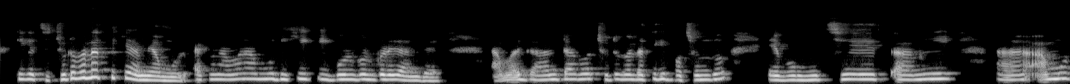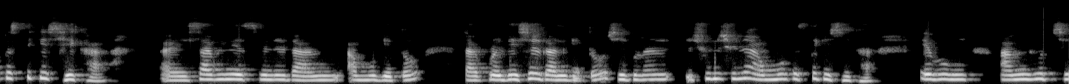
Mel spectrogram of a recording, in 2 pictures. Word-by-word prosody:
ঠিক 240 Hz, 0 st, -2 dB
আছে? 235 Hz, -3 st, -11 dB
ছোটবেলা 280 Hz, +8 st, +5 dB
থেকেই 300 Hz, -3 st, 0 dB
আমি 205 Hz, 0 st, +6 dB
আম্মুর। 175 Hz, -2 st, 0 dB, 0.2 s
এখন 230 Hz, +2 st, -4 dB
আমার 240 Hz, +3 st, -2 dB
আম্মু 250 Hz, 0 st, 0 dB
দেখি 230 Hz, +2 st, -1 dB
কি, 240 Hz, -, -4 dB
গুন 230 Hz, 0 st, +4 dB
গুন 235 Hz, -1 st, +2 dB
করে 225 Hz, -1 st, +4 dB
গান 190 Hz, -3 st, 0 dB
গায়। 165 Hz, -1 st, -3 dB, 0.6 s
আমার -, -, -1 dB
গানটা 220 Hz, +3 st, -1 dB
আমার 245 Hz, +1 st, 0 dB
ছোটবেলা 225 Hz, 0 st, 0 dB
থেকেই 240 Hz, -2 st, -1 dB
পছন্দ 210 Hz, +2 st, -1 dB, 0.6 s
এবং 200 Hz, +1 st, +1 dB, 0.2 s
হচ্ছে 210 Hz, +2 st, -2 dB, 0.6 s
আমি 230 Hz, +3 st, +1 dB, 0.7 s
আ -, -, -4 dB, 0.4 s
আম্মুর 255 Hz, +3 st, +2 dB
কাছ 275 Hz, -2 st, 0 dB
থেকে 295 Hz, 0 st, 0 dB, 0.2 s
শেখা। 210 Hz, -6 st, 0 dB, 0.7 s
এ -, -, -2 dB, 0.3 s
সাবিনা 230 Hz, 0 st, +3 dB
ইয়াসমিনের 225 Hz, -1 st, +2 dB
গান 190 Hz, -1 st, +2 dB, 0.4 s
আম্মু 200 Hz, 0 st, +2 dB
গেত। 185 Hz, 0 st, +2 dB, 0.6 s
তারপরে 195 Hz, +2 st, +2 dB
দেশের 225 Hz, +4 st, +3 dB
গান 210 Hz, -1 st, +5 dB
গেত 185 Hz, -, -4 dB, 0.2 s
সেগুলার 220 Hz, 0 st, +1 dB, 0.4 s
শুনে, 260 Hz, 0 st, +1 dB
শুনে 265 Hz, +1 st, +1 dB
আম্মুর 225 Hz, +2 st, +2 dB
কাছ 245 Hz, -1 st, -1 dB
থেকে 245 Hz, -2 st, +1 dB
শিখা। 175 Hz, -5 st, -3 dB, 0.6 s
এবং 235 Hz, 0 st, +3 dB, 0.6 s
আমি 225 Hz, +2 st, +4 dB
হচ্ছে 250 Hz, -1 st, -1 dB
225 Hz, 140 wpm, -15 LUFS, 210-245 Hz, 0.7 s, আমি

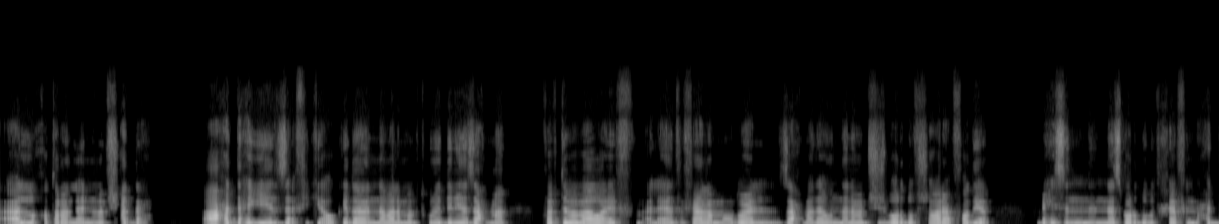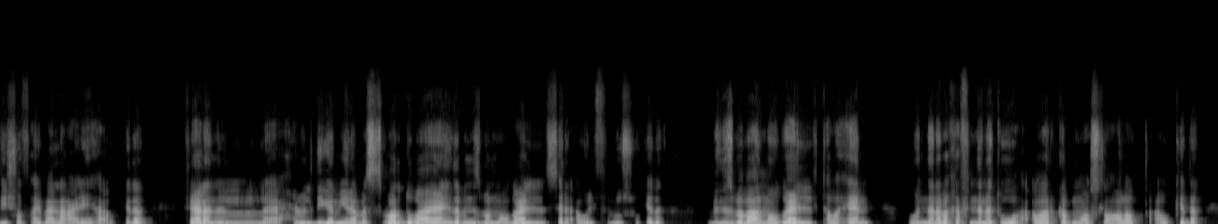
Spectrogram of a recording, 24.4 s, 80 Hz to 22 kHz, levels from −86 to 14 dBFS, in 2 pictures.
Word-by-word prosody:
أقل 125 Hz, 0 st, +4 dB
خطرًا 120 Hz, 0 st, -2 dB
لإن 120 Hz, 0 st, -1 dB
أنا 130 Hz, -, -3 dB
ما 130 Hz, -, -2 dB
فيش 130 Hz, -, -12 dB
حد 140 Hz, -2 st, -5 dB, 0.7 s
آه، 140 Hz, -, +9 dB
حد 145 Hz, -2 st, +1 dB
هييجي 140 Hz, +1 st, +1 dB
يلزق 130 Hz, -2 st, -1 dB
فيكِ 120 Hz, -3 st, -14 dB
أو -, -, -1 dB
كده، 125 Hz, 0 st, +2 dB
إنمّا 125 Hz, 0 st, +2 dB
لمّا 120 Hz, -1 st, 0 dB
بتكون 130 Hz, +6 st, -6 dB
الدنيا 135 Hz, 0 st, +1 dB
زحمة، 140 Hz, +2 st, -1 dB, 0.3 s
فبتبقى 135 Hz, +3 st, +2 dB
بقى 130 Hz, 0 st, +6 dB
واقف 125 Hz, -1 st, 0 dB
م 110 Hz, -, -12 dB
قَلقان، 120 Hz, +1 st, -3 dB
ففعلًا 120 Hz, 0 st, 0 dB
موضوع 110 Hz, +2 st, +1 dB
الزحمة 110 Hz, +2 st, -2 dB
ده 115 Hz, +2 st, +1 dB
وإن 115 Hz, 0 st, -1 dB
أنا 125 Hz, +1 st, 0 dB
ما 125 Hz, -, +1 dB
أمشيش 120 Hz, 0 st, -6 dB
برضه 120 Hz, 0 st, +1 dB
في 115 Hz, +1 st, -13 dB
شارع 115 Hz, 0 st, +2 dB
فاضية، 110 Hz, 0 st, -1 dB, 0.5 s
بحيث 125 Hz, +1 st, -4 dB
إن 120 Hz, -4 st, 0 dB
الناس 110 Hz, +3 st, -1 dB
برضه 120 Hz, -1 st, 0 dB
بتخاف 120 Hz, +2 st, -5 dB
إن 110 Hz, -2 st, -2 dB
حد 115 Hz, 0 st, -5 dB
يشوفها 110 Hz, 0 st, -5 dB
يبلّغ 110 Hz, +1 st, 0 dB
عليها 105 Hz, +2 st, -2 dB
أو -, -, -6 dB
كده، 115 Hz, +1 st, -1 dB, 0.3 s
فعلًا 125 Hz, -3 st, +4 dB
ال 100 Hz, -1 st, -5 dB
الحلول 120 Hz, +2 st, -3 dB
دي 120 Hz, -1 st, 0 dB
جميلة. 110 Hz, -1 st, +3 dB
بس 110 Hz, +2 st, -5 dB
برضه 160 Hz, +7 st, +5 dB
بقى 165 Hz, -1 st, +6 dB
يعني 130 Hz, -3 st, +4 dB
ده 130 Hz, -, +2 dB
بالنسبة 135 Hz, -1 st, -2 dB
لموضوع 115 Hz, 0 st, +3 dB
السرقة 105 Hz, -3 st, -3 dB
والفلوس 105 Hz, +2 st, -8 dB
وكده، -, -, -5 dB, 0.4 s
بالنسبة 140 Hz, +10 st, 0 dB
بقى 170 Hz, -1 st, +6 dB
لموضوع 130 Hz, 0 st, +4 dB
التَوَهان 110 Hz, 0 st, 0 dB, 0.4 s
وإن 110 Hz, +1 st, -1 dB
أنا 125 Hz, -, +4 dB
باخاف 125 Hz, +2 st, -1 dB
إن 120 Hz, -, 0 dB
أنا 120 Hz, -, +3 dB
أتوه 120 Hz, -1 st, 0 dB
أو 110 Hz, +1 st, +1 dB
أركب 110 Hz, -1 st, -2 dB
مواصلة 110 Hz, -1 st, -2 dB
غلط 105 Hz, +1 st, 0 dB
أو -, -, -3 dB
كده، -, -, -4 dB
120 Hz, 195 wpm, -25 LUFS, 110-125 Hz, 0.7 s, آه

